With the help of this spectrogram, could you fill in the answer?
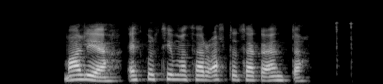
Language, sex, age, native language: Icelandic, female, 50-59, Icelandic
